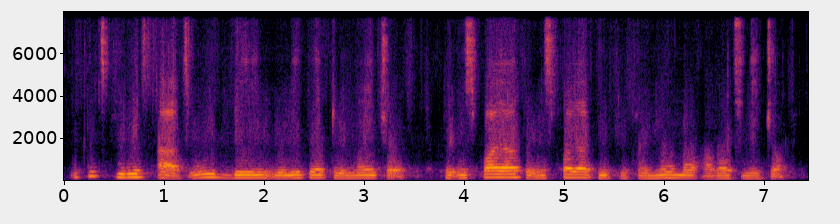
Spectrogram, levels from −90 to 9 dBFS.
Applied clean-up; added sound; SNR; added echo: neural separator model SepFormer DNS4.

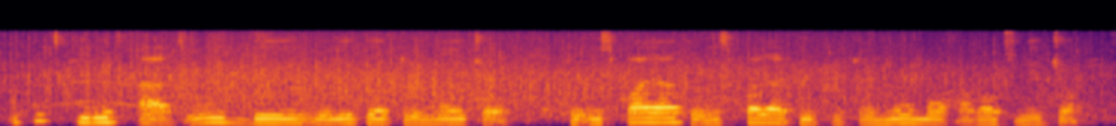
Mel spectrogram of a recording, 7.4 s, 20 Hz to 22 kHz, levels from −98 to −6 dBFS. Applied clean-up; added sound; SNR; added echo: none; Applause / Cheering; 11 dB; reverberation time 0.2 s.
